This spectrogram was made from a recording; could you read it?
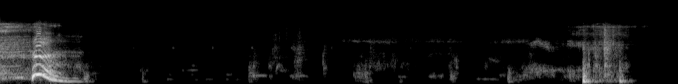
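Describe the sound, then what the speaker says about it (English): A woman with a dry throat after cancer clears her throat and gives a harsh dry cough close to the microphone. A second rough burst follows several seconds later, with faint rustling in the quiet between. "I've always got a bit of a dry cough"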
